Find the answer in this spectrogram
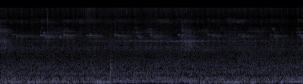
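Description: Small birds chirping: short high notes repeated every half second or so, over a low background rumble.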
